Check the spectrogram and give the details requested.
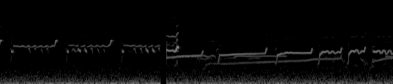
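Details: Curlews at night in spring 2020 on Tarland Wetland at a wastewater treatment works: clear, fluty whistles repeated in quick stepped phrases, then lower, rising bubbling notes, over a steady low background rumble.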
